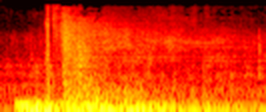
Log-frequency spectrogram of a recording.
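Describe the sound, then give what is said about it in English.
A single loud gunshot cracks out in Vietnam, then a deep rumbling echo rolls across the hillsides and slowly fades over the next second or so. No voices are heard. “That was a gunshot.”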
